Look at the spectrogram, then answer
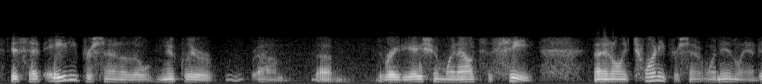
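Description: Heard through a tinny, band-limited phone connection, an American man serves as an expert radio guest. His medium-pitched, creaky voice explains things informally, with stammers and hesitant beginnings.

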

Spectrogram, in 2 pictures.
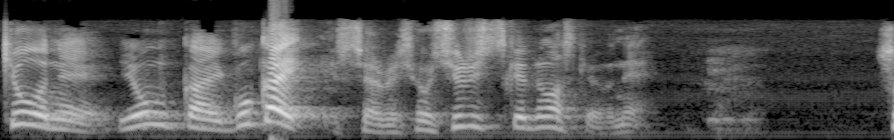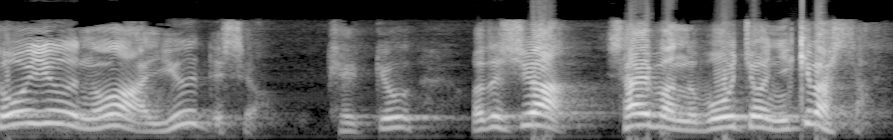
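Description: Combative high-voiced council member, lo-fi. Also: male voice, very animated, normal speed, a little mellow. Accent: Saga. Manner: combative, reads quotes aloud, rhetorical challenges. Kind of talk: council floor questioning. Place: city council chamber. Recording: dull lo-fi council chamber audio.

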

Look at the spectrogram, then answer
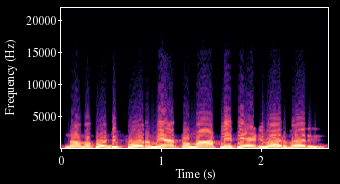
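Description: A man voicing a patient village man in a cartoon, gentle and soothing, with a Tirunelveli Tamil accent. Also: extremely high pitch, steady tone, quick pace, background noise. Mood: calming. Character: patient village elder brother, calm peacemaker. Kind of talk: cartoon voice acting.

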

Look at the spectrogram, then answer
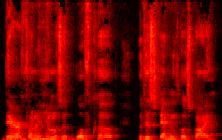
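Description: A woman hosts a storytime channel and reads a children's picture book aloud with clear, steady narration. Her voice is mellow and soft rather than bright. A roomy echo surrounds the reading. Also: mid-range voice, fairly quick. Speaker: storybook reader, channel host.

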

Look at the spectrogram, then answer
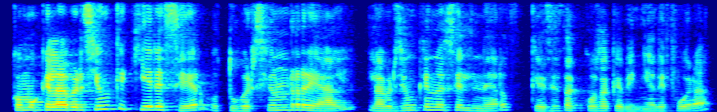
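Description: Animated Mexican man telling a story. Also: high-pitched, a little fast. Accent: Mexican Spanish. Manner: animated storytelling, swearing freely. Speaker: podcast co-host. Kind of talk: casual chat.

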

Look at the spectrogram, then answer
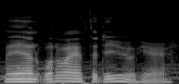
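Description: A young man, a gamer playing a video game, mutters casual commentary in a medium-pitched, darkish voice at normal speed. His talk is crude, sweary and full of slang. Video game music plays behind his voice.

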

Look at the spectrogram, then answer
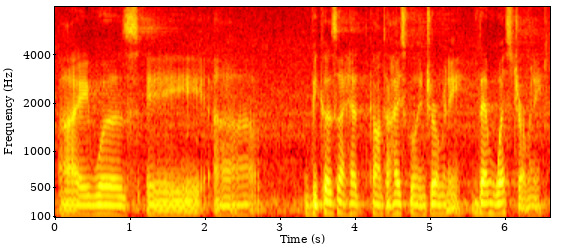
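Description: A Japanese woman who serves as a foundation president talks onstage at a large conference in a very deep, monotone voice with a gravelly edge. Her manner is thoughtful and measured, full of fillers, and the recording has a reverberant hall sound with faint noise.

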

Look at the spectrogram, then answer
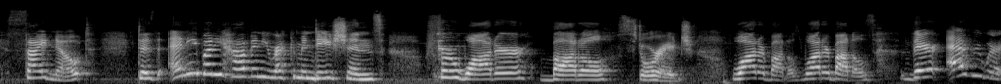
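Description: Inside her home, moving between the kitchen and laundry area, a woman in her thirties vlogs while cleaning, her high-pitched, somewhat bright voice accompanied by background music and slight background noise. She talks casually to viewers, posing questions as if in conversation.

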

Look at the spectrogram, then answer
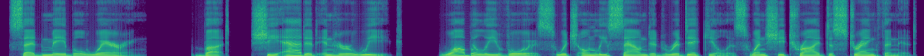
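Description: A man reading a literary short story aloud as a measured narrator, slowing on key phrases. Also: mid-range voice, fairly bright tone, no room sound, studio quality. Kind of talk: scripted audiobook narration.

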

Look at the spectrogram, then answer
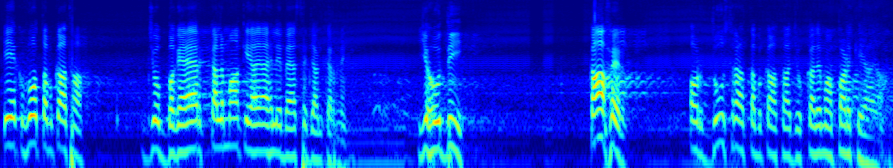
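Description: A man giving an impassioned Muharram sermon at an outdoor gathering, swinging between loud declamation and quiet lines. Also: high-pitched, slow pace, long pauses, muffled recording. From Pakistan. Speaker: religious preacher. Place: outdoor gathering at a market square.

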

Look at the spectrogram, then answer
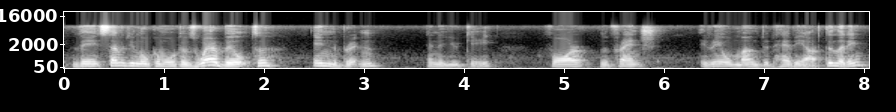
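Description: A man's voice: mid-range voice, darkish tone. A man in his forties hosting a model railway channel, talking casually and rambling about a model locomotive, with many restarts and asides. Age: 40s.

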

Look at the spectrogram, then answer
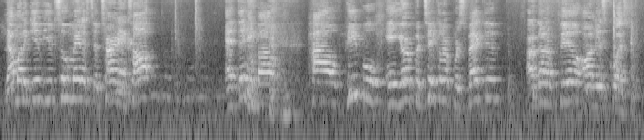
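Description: Speaking at normal speed in a high-pitched voice, a man instructs his class and keeps asking "all right?" The recording comes from a camera far back in a large classroom full of students, sounding echoey and noisy.

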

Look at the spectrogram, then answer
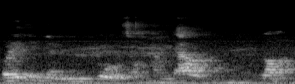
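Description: A man's voice: moderate pace, darkish tone, echoey room, slight background noise, poor audio. A man in the audience asking a question.

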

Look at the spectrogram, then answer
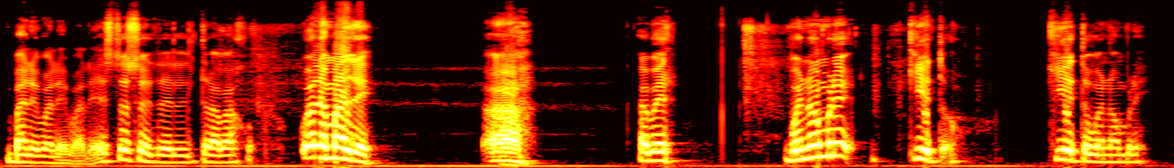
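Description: A man's voice: a little high, moderate pace, creaky, long pauses, no echo. Jumpy gamer man, dry sound. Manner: excitable, jumpy, swears and exclaims at scares. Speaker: gaming youtuber. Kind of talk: horror game let's play commentary.

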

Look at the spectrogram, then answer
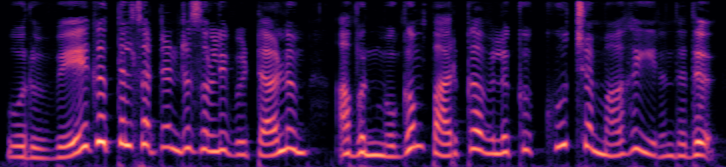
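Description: Woman narrator, novel reading, fairly high voice, dry close recording. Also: big pitch swings, brisk, a little mellow, dry recording. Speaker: audiobook narrator.

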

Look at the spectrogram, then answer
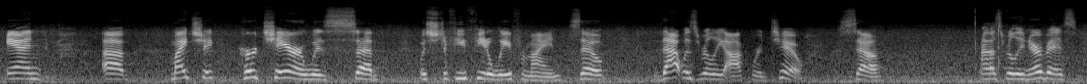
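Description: A woman's voice: on the high side, a little slow, pauses often, bright, forceful tone, a little hiss or hum, rough recording. A woman in her thirties talks casually into a phone held at arm's length outdoors, rambling with fillers and restarts. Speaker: vlogger. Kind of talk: casual selfie vlog. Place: outdoors by city buildings.

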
